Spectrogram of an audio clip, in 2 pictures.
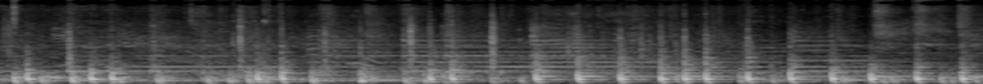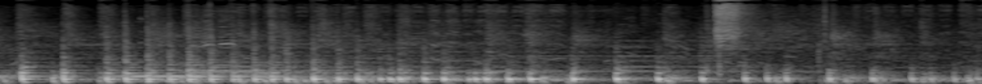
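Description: Chinese lion dance percussion: drum, gong and cymbals beaten in a fast, steady rhythm, several strikes a second. A short, sharp burst sounds near the end.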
